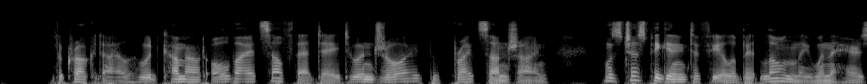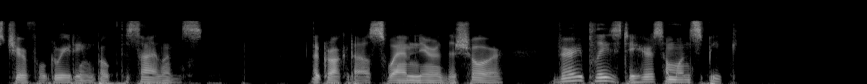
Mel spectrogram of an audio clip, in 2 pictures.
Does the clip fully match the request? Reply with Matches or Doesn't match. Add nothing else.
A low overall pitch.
Matches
